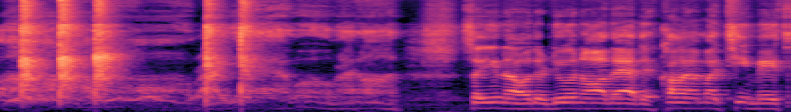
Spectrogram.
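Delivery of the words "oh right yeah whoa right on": high, whooping cheer for a teammate; excited cheering. Retold or imitated. Proud teammate cheering each promoted teammate, excited whoops. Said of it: "I'm over here yelling out their names".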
